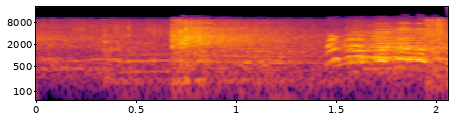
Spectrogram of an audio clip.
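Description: A single thud of a volleyball being struck about two-thirds of a second in, echoing briefly in the gym hall.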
